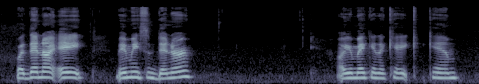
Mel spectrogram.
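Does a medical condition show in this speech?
Yes: brain injury; memory problems.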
